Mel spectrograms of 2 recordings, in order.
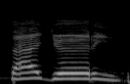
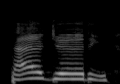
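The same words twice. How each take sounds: The two takes are said the same way.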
